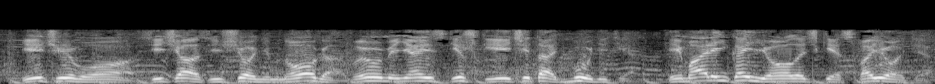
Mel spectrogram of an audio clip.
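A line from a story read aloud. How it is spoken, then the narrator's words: Loud pleased bass voice. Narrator (Russian): Довольно пробасил на весь бар Данила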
